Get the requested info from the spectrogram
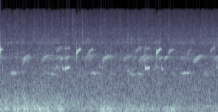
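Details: Puerto Rican coquis during rain: several frogs give clear, bright two-part 'co-qui' chirps, a short low note followed by a rising whistle, repeated close together, with steady rain noise and a low rumble in the background.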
